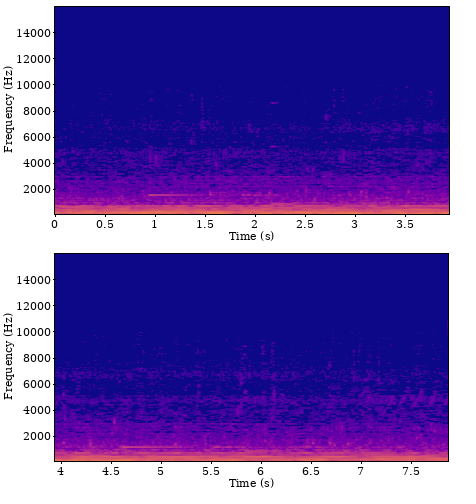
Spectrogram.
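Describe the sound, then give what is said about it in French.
Spring water trickles in a soft, steady, continuous wash with faint dripping texture throughout, alone without voices. “Vous percevez un ruissellement. Allez à la rencontre de cette source d'eau.”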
